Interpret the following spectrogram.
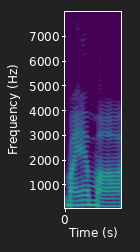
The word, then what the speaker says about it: Miami: May and it's spelled like Miami Florida but pronounced May and I'm from that town it's about 11,000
